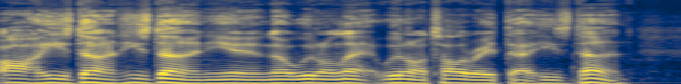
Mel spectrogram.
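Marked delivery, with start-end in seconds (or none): none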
